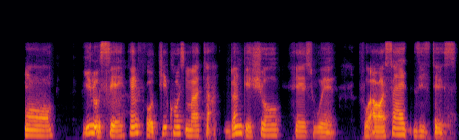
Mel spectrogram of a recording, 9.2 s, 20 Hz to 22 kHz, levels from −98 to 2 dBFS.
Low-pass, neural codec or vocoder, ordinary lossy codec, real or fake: 7.2 kHz; codec, 32 kHz, 1.9 kbps, SNAC; none; fake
